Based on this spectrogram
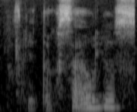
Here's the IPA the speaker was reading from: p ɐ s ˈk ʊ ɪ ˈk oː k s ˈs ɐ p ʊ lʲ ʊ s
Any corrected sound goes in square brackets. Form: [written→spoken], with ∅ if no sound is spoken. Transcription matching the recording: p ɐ s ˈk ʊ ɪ [ˈk→ˈt] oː k s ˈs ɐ [p→∅] ʊ lʲ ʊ s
